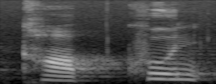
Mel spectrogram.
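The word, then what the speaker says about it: ขอบคุณ: 여러분 대부분 은 " 캅쿤 " 이라는 말 을 들어 보셨겠지만 , 정확 한 발음 은 " 콥쿤 " 입니다 .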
